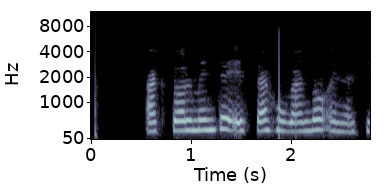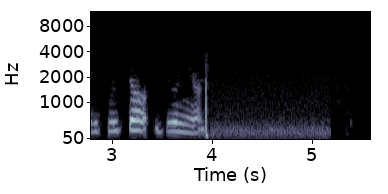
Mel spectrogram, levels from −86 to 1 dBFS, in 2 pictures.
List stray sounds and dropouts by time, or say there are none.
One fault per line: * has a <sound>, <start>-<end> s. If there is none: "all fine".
all fine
